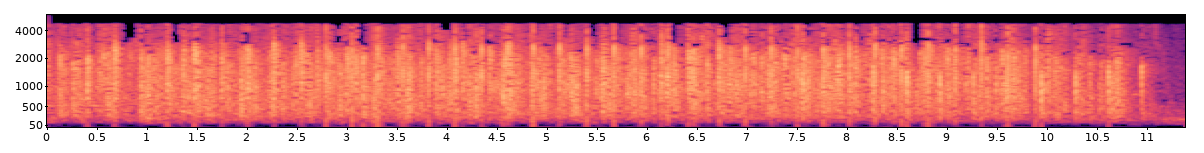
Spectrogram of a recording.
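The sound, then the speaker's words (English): Audience applause at a conference dinner: dense, sustained clapping that holds steady and loud for about eleven seconds, then thins out at the very end. “Welcome. Stand up, please. Give them a hand.”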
